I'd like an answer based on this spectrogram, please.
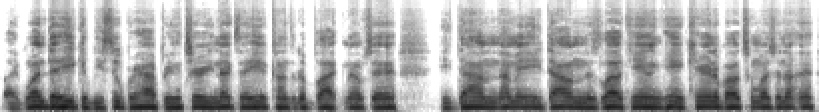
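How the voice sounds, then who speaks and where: A man's voice: medium pitch, level tone, fast, a little mellow, dry recording. A man in his forties telling a story in a casual, rambling monologue full of fillers and restarts. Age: 40s.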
